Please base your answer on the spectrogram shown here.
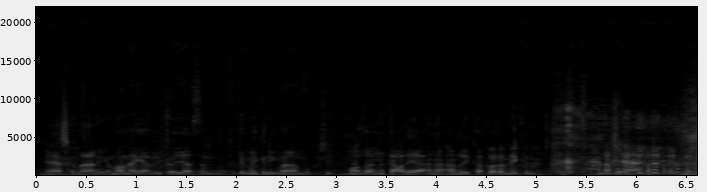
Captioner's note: man speaking in foreign language; men chuckling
